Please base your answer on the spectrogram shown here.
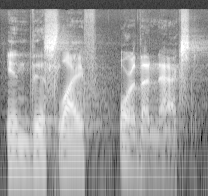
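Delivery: low, slow, menacing whisper-growl; Maximus vengeance. Retold or imitated. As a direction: swear revenge deep and quiet. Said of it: "he says".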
